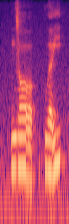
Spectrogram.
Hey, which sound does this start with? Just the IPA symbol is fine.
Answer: n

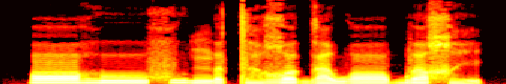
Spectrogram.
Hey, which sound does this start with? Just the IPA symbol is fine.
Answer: ɔː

